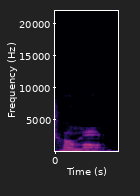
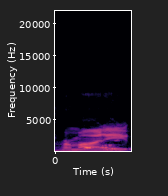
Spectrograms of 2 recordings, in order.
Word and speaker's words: Hermione: just happened my favorite moment was uh was her moan the the mispronunciation of of hermione was so perfect because it happened right after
